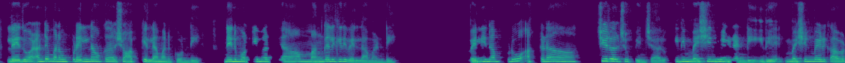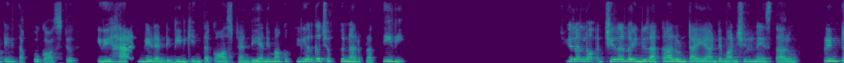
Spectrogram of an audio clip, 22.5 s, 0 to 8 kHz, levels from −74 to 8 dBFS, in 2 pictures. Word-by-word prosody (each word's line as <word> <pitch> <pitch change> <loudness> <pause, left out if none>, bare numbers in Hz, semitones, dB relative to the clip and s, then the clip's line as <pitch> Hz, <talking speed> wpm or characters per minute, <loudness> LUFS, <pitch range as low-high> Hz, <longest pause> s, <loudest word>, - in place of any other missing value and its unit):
లేదు 215 +1 +5 0.2
అంటే 245 +3 +4
మనం 250 -1 +3
ఇప్పుడెళ్ళిన 240 +1 +2
ఒక 250 - -5 0.2
షాప్‌కెళ్ళామనుకోండి. 205 -5 -1 0.4
నేను 230 +1 +6
మొన్న 225 0 0
ఈ - - +2
మధ్య 240 -2 -4 0.4
మంగళగిరి 235 +4 +1
వెళ్ళామండి. 170 -2 -5 1.1
వెళ్ళినప్పుడు 245 +3 0 0.2
అక్కడ 235 +3 -3 0.7
చీరలు 280 -2 +4
చూపించారు. 185 -6 -5 0.2
ఇది 235 +3 +2
మెషిన్ 230 +5 +2
మేడ్ 215 -3 0
అండి. 185 -1 -3
ఇది 210 +1 +1 0.3
మెషిన్ 250 +5 +1
మేడ్ 240 -1 +2
కాబట్టి 210 +2 -1
ఇది 205 - -6
తక్కువ 230 +4 -6
కాస్ట్. 175 -1 -6 0.4
ఇది 225 - +3
హ్యాండ్ 205 +2 +1
మేడ్ 220 -3 +2
అండి. 190 0 -3
దీనికింత 205 0 -1
కాస్ట్ 200 0 -3
అండి 185 +2 0
అని 210 +3 +1
మాకు 225 +2 -2
క్లియర్‌గా 245 +4 +3
చెప్తున్నారు 250 -4 +1
ప్రతీదీ. 225 +5 0 2.2
చీరల్లో, 265 -1 +2 0.2
చీరల్లో 260 0 +4
ఇన్ని 235 0 +5
రకాలుంటాయా 225 -2 +2
అంటే 205 0 -2
మనుషులు 200 +3 -1
నేస్తారు. 205 -2 -2 0.4
ప్రింట్ 280 +2 +3
220 Hz, 125 wpm, -22 LUFS, 200-245 Hz, 2.2 s, నేను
